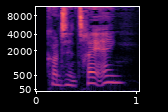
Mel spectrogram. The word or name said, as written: koncentrering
